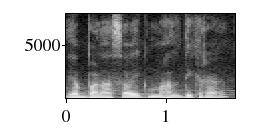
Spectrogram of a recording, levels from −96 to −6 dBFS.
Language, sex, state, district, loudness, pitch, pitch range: Hindi, male, Jharkhand, Ranchi, -16 LUFS, 120 Hz, 115-125 Hz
